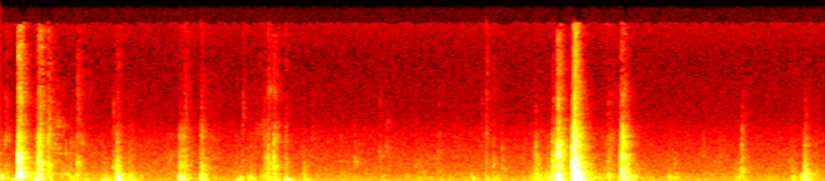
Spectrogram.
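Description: Faint, scattered clicks and light knocks of an aluminium DVD carry case being handled as its lid is closed and latched.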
